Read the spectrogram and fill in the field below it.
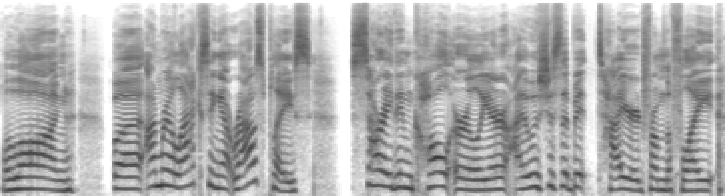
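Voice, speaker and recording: Laid-back female traveler, acted by a woman: higher-pitched, conversational, close dry recording, audio drama. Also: measured pace, a bit bright, smooth, no echo. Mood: relaxed. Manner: casual, conversational.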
